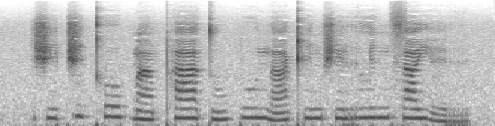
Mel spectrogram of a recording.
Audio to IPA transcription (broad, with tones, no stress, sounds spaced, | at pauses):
ʃ i˨ t͡ʃ i˦ kʰ oː˦ ɓ ã˨ pʰ aː˦ t u˨˦ p uː˦ n a˨˦ kʰ i˦ n ʃ ĩ˦ r l i˦ ŋ s aː˦ j e˨ r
